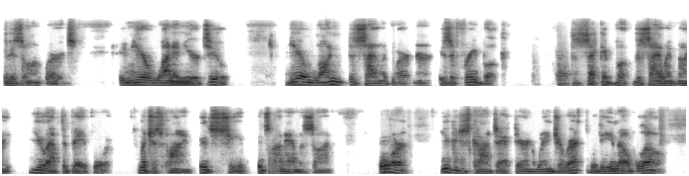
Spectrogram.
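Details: Alaryngeal speech in a man who had a laryngectomy and began this podcast about a month after regaining the ability to talk.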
